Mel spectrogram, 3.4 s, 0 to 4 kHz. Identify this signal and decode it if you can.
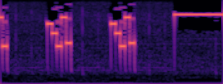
Five-tone selective call (ZVEI), heard as quick runs of five tones, tones of about 70 ms. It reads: 85102 85102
